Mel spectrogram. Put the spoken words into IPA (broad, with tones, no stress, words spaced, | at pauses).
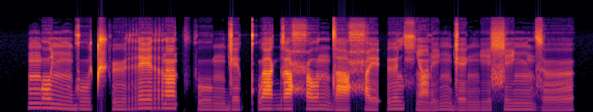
ŋo˦˨ɲŋɡu˨ t͡ʃʼʉ˨re˦rɐ̃˦ t͡sʼu˨ŋɡe˨ kʷʼa˦ɡɐ˦ ħo˦nda˨ ħe˨ʔɨ˦l çã˨ɾi˦ ŋɡe˨ŋi˨ɬi˦ɲ nzɵ˨˦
